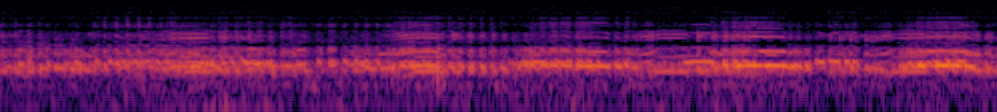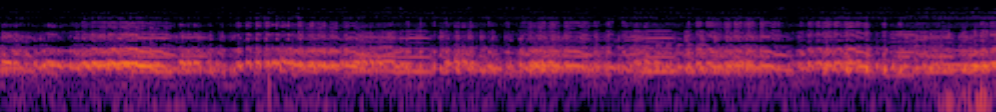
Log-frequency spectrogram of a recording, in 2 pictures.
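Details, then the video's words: Many sandhill cranes resting in a pond near Bosque del Apache, New Mexico, give loud rolling, bugling calls that overlap in a steady chorus, with a few clearer trumpeting notes standing out now and then. "Sandhill Cranes"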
